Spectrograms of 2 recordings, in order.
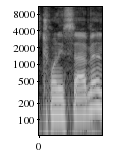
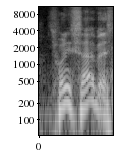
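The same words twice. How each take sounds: First: Said in the usual way. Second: Retold disbelieving repeat, pitched up; startled, questioning imitation; incredulous echo. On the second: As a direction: echo it back in mock disbelief. Group's startled echo of the answer.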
